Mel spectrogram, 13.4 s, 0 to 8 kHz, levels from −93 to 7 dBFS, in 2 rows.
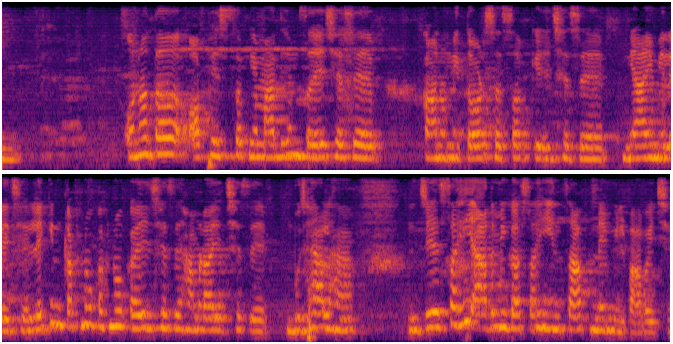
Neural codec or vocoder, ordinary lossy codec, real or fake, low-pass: vocoder, 24 kHz, 100 mel bands, Vocos; none; fake; 7.2 kHz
